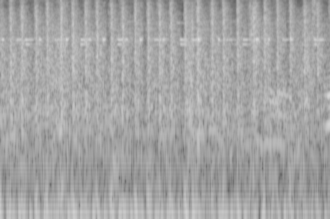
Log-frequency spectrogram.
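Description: Dense, continuous gunfire from the Western video game Red Dead Redemption, with rapid overlapping shots in a loud, steady barrage and no pauses.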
